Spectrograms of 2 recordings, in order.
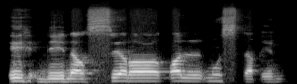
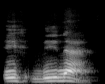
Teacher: Maka ingat, nggak boleh na-nya dibaca tebal.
